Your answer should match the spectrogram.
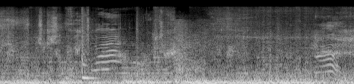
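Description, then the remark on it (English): A video game grenade explosion booms loudly, its deep low rumble filling the whole few seconds while people talk excitedly over the noise. “Come on. Get up. Come on. Grenade.”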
